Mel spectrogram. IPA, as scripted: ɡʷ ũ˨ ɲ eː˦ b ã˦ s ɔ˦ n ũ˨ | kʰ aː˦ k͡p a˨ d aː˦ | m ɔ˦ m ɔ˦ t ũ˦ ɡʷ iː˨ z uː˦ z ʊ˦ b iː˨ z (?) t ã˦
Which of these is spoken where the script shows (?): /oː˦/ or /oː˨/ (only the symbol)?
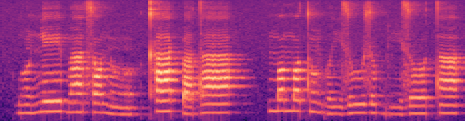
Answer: oː˦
